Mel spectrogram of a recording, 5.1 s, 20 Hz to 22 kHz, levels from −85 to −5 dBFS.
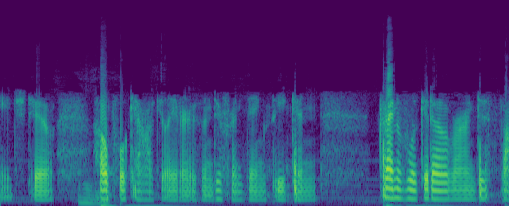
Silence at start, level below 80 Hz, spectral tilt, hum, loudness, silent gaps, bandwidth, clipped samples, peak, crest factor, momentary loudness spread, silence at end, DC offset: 0 s; -60 dBFS; -6 dB/octave; none; -25 LUFS; none; 14 kHz; under 0.1%; -6 dBFS; 20 dB; 15 LU; 0 s; under 0.1%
